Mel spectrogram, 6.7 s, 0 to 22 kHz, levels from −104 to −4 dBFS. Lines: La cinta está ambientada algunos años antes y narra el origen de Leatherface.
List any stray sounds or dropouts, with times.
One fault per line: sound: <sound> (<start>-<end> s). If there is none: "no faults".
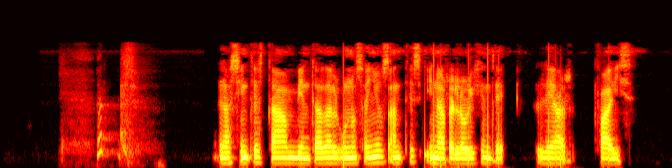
sound: sneeze (0.6-1.7 s)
